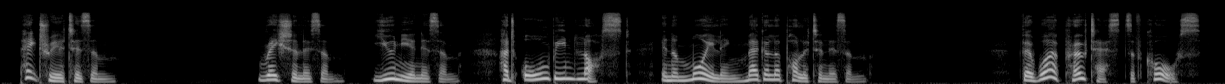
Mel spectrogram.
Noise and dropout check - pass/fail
pass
